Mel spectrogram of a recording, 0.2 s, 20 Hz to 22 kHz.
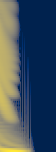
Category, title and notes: Instrument samples > Percussion
Frechcore Punch 2
Lazer tok synthed with Vital. Sample layered Grv kick 03 and 06, Minimal kick 55. Processed with ZL EQ and Waveshaper.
